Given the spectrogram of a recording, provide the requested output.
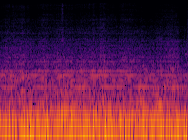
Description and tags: short recording of a dryer at a laundromat, recorded to minidisc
